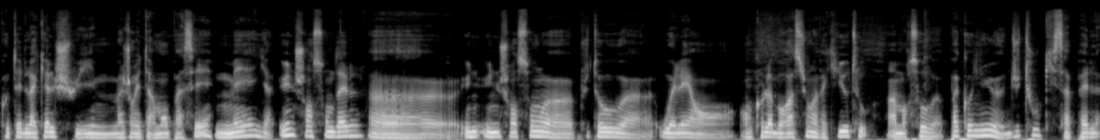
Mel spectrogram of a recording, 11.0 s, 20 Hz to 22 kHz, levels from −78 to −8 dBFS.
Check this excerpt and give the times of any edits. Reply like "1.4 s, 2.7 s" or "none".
none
